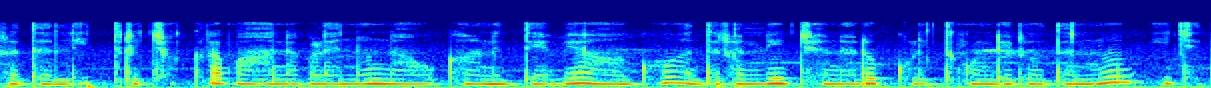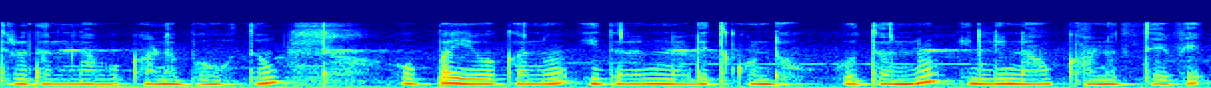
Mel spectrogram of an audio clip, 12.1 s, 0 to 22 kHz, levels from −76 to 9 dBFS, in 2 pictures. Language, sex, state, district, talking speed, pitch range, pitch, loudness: Kannada, female, Karnataka, Bellary, 105 wpm, 195-220 Hz, 205 Hz, -16 LUFS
